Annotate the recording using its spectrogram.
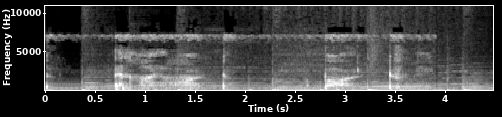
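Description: A soft whispered voice speaking over background music with steady sustained notes, in two short phrases about half a second in and near the three-second mark.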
